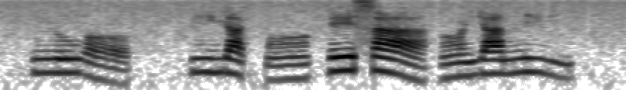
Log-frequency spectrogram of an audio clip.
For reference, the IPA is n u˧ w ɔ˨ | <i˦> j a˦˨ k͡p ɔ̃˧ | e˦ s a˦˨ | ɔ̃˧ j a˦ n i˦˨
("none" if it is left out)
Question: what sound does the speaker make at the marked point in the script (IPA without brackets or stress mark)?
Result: i˦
